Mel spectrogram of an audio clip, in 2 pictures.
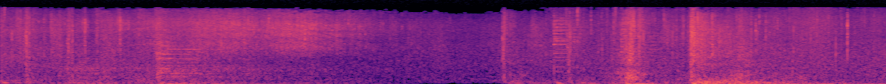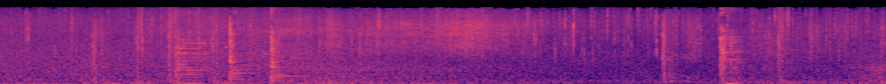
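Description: Sea waves wash steadily.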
